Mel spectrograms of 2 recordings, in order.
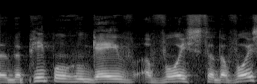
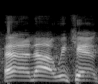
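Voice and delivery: dismissive label man; 6 semitones higher, 6 dB louder than usual. Retold or imitated. Imitating record label rejection.

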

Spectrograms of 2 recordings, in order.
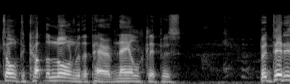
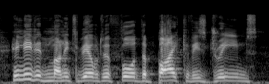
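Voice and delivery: plain reading voice

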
